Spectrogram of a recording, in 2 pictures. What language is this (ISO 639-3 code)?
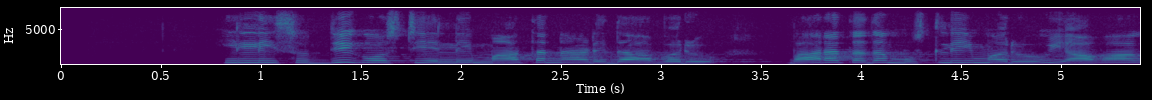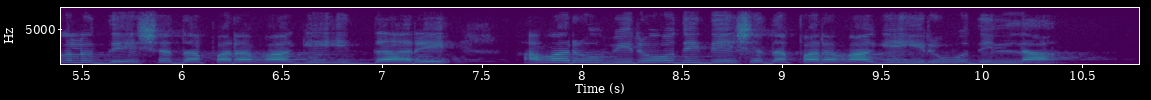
kan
